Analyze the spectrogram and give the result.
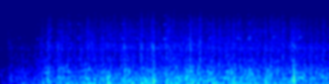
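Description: A moving train carriage rattles steadily along the rails in the early morning, a continuous dense rumble with faint clicking from the wheels, heard from inside at a constant, fairly loud level with no voices.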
